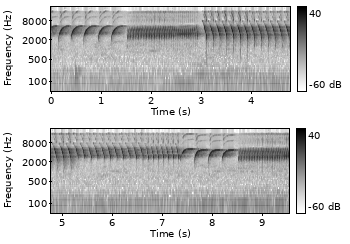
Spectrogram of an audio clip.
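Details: Energetic canary with a long rolling song, used as a lure and tutor: slurred notes, then a long rapid roll of sharp repeated notes, and slurred phrases again.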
